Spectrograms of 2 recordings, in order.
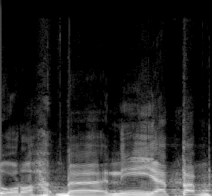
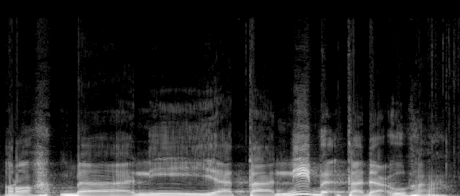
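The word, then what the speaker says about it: رهبانية ابتدعوها: Dan sebagian teman-teman cara baca yang salah, yaitu rohbaniyatab cara bacanya. Padahal bukan, rohbaniyatani ba'tada'uha.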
